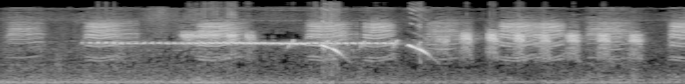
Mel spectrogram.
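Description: A Common Iora gives a long, steady, high whistle that ends in quick downward slurs, over a busy background of harsh, buzzy chattering notes.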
